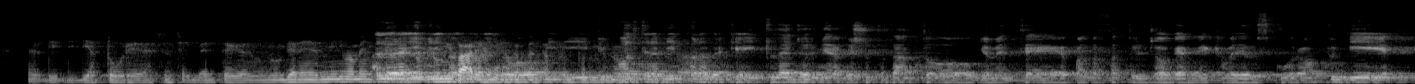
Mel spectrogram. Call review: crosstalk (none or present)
present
